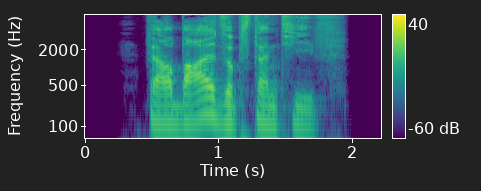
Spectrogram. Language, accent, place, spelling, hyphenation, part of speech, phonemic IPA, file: German, Germany, Berlin, Verbalsubstantiv, Ver‧bal‧sub‧stan‧tiv, noun, /vɛʁˈbaːlˌzʊpstantiːf/, De-Verbalsubstantiv.ogg
- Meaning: verbal noun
